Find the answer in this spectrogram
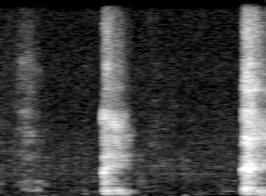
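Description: A man coughing: two short coughs about a second apart, the second near the end.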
